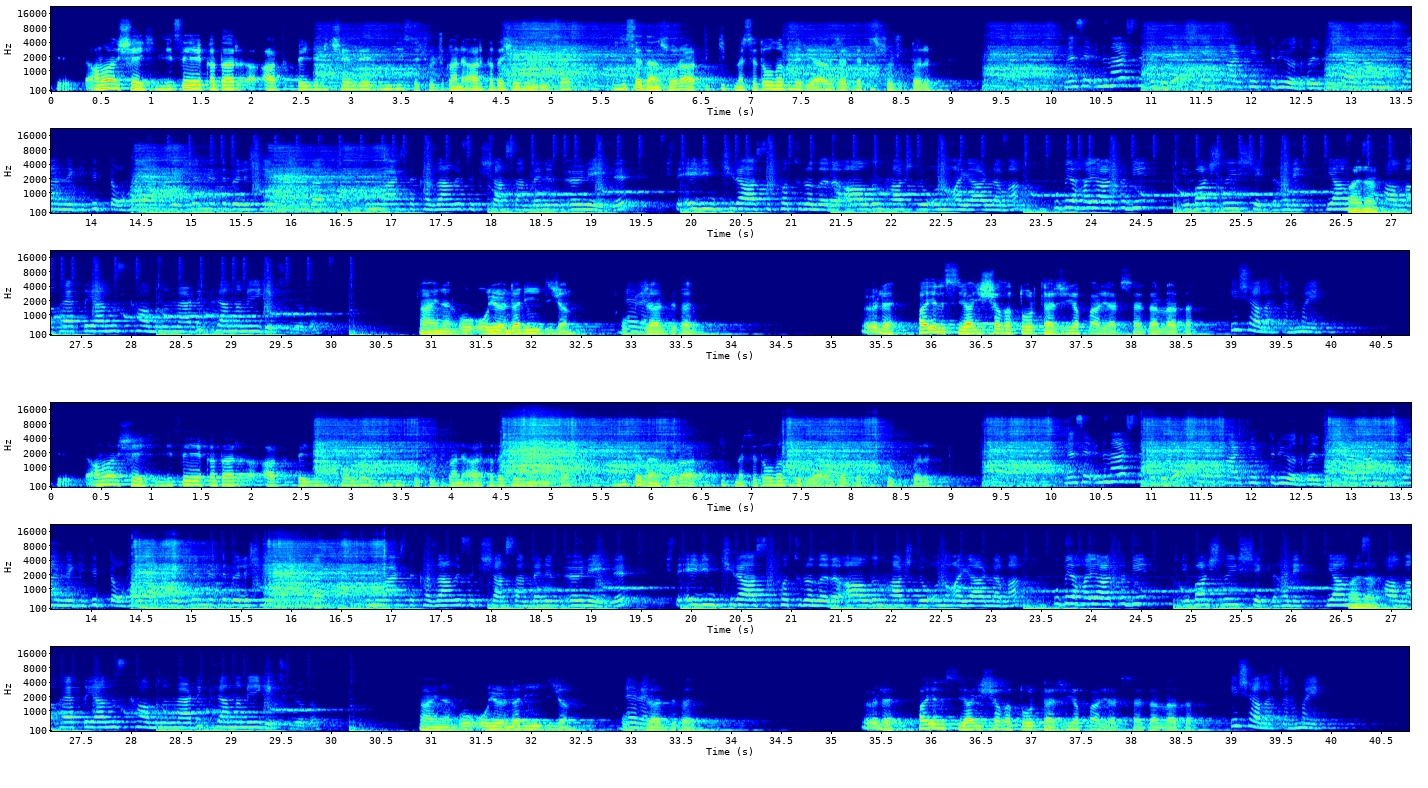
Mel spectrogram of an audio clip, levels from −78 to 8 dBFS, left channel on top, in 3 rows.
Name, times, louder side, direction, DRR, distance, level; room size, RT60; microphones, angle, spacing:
voice 1, 0.1-5.2 5.6-8.8 26.6-26.9 30.9-32.5 32.9-33.7 35.3-38.6, left 3 dB, 60° left, 15 dB, 0.5 m, -26 dB
Domestic sounds home sounds, 2.6-4.0 4.4-6.6 7.3-8.6 9.3-10.4 10.9-12.1 12.7-13.8 14.4-15.5 15.7-17.0, right 3 dB, 55° right, 1.4 m, -33 dB
voice 2, 10.1-16.4 16.7-19.4 19.9-23.3 23.6-24.6 24.9-29.9 32.9-33.2 39.0-39.9, equal, 10° right, 6 dB, 1.0 m, -36 dB
sound 1, 14.6-30.3, left 1 dB, 25° left, 1.2 m, -35 dB
13.5 x 12.5 x 3.8 m, 1.3 s
head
